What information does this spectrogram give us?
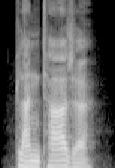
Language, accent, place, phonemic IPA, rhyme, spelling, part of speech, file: German, Germany, Berlin, /planˈtaː.ʒə/, -aːʒə, Plantage, noun, De-Plantage.ogg
- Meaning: plantation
